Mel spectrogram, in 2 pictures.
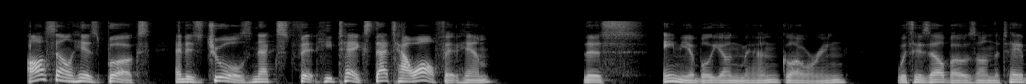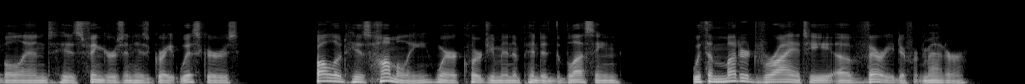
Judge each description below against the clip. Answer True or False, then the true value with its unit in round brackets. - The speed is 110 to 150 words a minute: True (145 wpm)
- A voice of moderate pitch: False (95 Hz)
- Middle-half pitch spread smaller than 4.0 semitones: False (5.1 semitones)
